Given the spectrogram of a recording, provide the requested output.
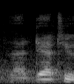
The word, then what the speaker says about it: Datu: Datu is spelled D-A-T-U, just like it sounds.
